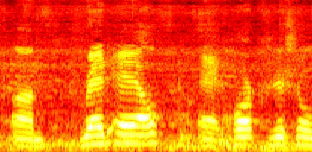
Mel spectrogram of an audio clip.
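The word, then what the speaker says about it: Smithwick's: those of you newbies out there it's not pronounced smithwicks and i'm sure 98 of you know that but uh don't go to a bar especially in irish bar and ask for a smithwicks it's called smitics smidx red ale and harp traditional lager both fantastic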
